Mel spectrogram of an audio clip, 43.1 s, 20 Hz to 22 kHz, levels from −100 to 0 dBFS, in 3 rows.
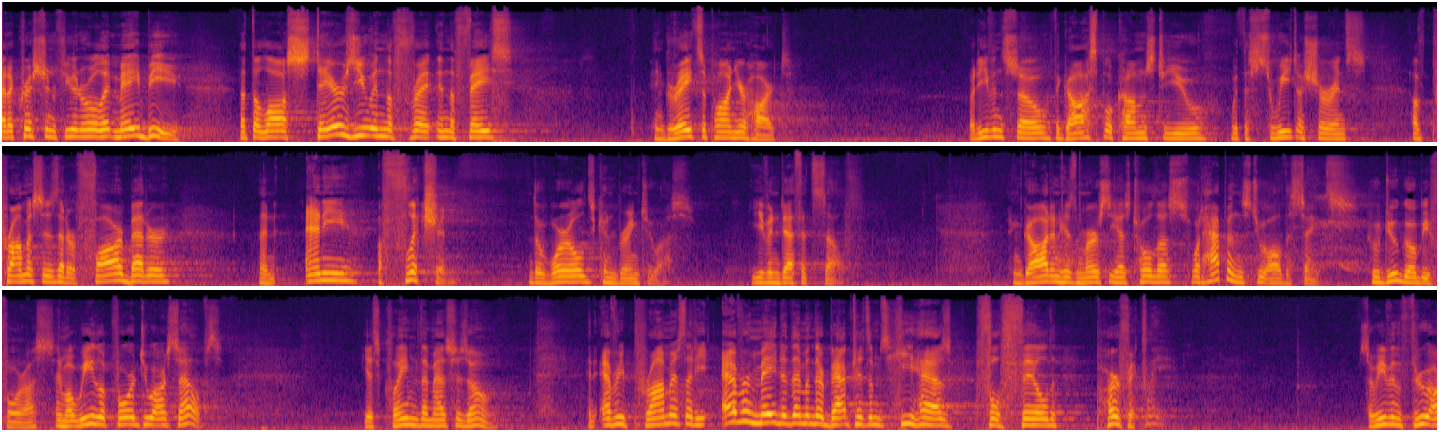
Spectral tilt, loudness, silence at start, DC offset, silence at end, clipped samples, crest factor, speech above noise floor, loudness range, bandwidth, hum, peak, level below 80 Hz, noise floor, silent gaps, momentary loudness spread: -5.5 dB/octave; -21 LUFS; 0 s; under 0.1%; 0 s; under 0.1%; 18 dB; 30 dB; 7 LU; 19 kHz; none; -4 dBFS; -52 dBFS; -51 dBFS; none; 15 LU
